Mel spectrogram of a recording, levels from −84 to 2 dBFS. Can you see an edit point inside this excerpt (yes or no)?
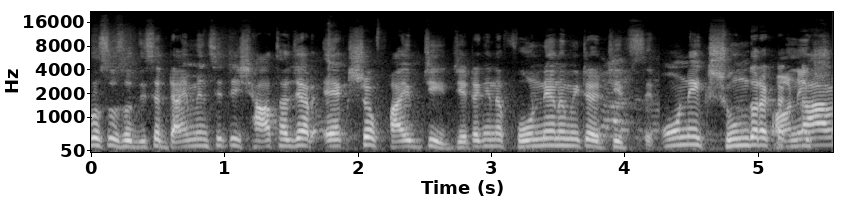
yes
